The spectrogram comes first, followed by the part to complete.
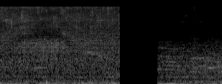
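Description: Potato cubes sizzling in hot oil in a kadhai, a steady hiss that cuts off abruptly about a second in. After a brief silence a quieter steady hiss resumes.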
